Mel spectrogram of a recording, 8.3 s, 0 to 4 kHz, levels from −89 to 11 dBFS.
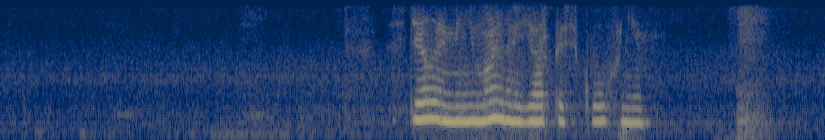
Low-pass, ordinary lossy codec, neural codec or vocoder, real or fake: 3.6 kHz; Opus, 16 kbps; vocoder, 22.05 kHz, 80 mel bands, WaveNeXt; fake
